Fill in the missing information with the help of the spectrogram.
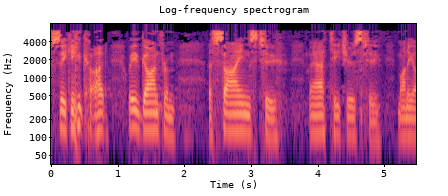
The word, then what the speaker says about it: Sines: Anyway, he has a sign company, and his name is Signs. But now, John, this one's for you. This one's for you. Before he ran the sign company, he was a mathematics teacher, and his name is spelled S-I-N-E-S.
